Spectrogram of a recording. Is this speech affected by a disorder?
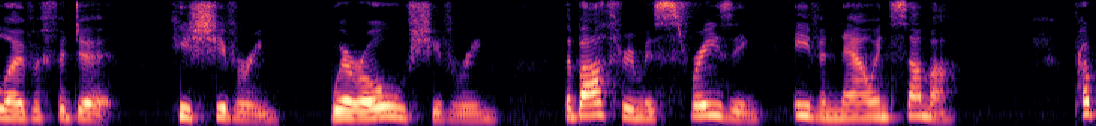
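No.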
